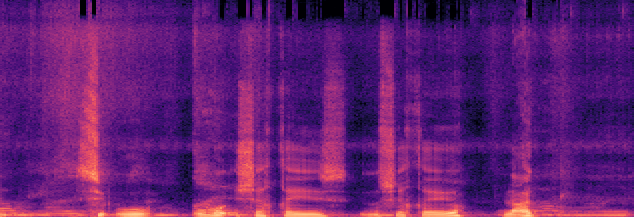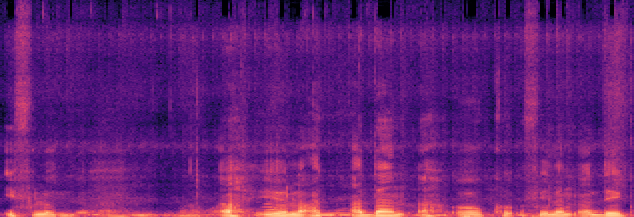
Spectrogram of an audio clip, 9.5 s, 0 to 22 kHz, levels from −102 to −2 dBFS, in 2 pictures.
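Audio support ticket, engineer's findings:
Nothing to flag here; the speech comes through steady from the first moment to the last, with no dropouts, glitches or level jumps turning up anywhere along the way.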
